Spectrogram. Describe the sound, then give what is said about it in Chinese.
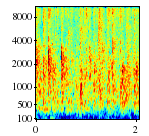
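Clapping from a church audience welcoming a new member, a brisk, dense and continuous patter of hands heard alone, fairly loud, with no talk over it. “欢迎葛梦萍姐妹加入心福，大家可以鼓掌。”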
